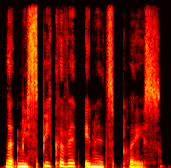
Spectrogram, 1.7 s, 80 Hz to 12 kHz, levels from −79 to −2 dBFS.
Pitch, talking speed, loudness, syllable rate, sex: 205 Hz, 280 wpm, -17 LUFS, 6.0 syllables/s, female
